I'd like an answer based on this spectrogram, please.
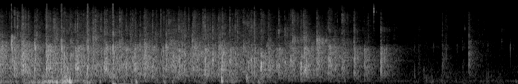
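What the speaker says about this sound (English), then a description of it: "Let's give Luiz Ferraretto an applause here" Audience applause for a presenter at a dairy symposium session, a dense burst of clapping that thins out and stops around four seconds, leaving a few scattered claps and quiet room sound.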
